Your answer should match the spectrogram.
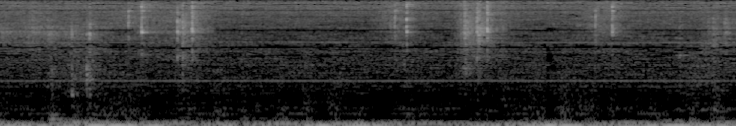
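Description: A computer keyboard typing a MATLAB command, with steady close clicking keystrokes in short bursts over a low background hum, no talking.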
